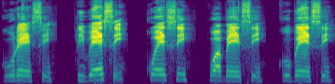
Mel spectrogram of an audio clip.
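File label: cry paradigm, Macuiltianguis Zapotec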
